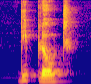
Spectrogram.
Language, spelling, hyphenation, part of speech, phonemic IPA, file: Dutch, dieplood, diep‧lood, noun, /ˈdip.loːt/, Nl-dieplood.ogg
- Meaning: a lead or plummet fixed to a sounding line or lead line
